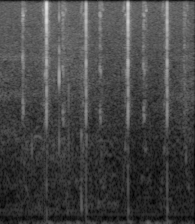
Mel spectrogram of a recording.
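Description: Scissors snip body hair before waxing, in a quick, uneven series of about seven sharp cuts, each a crisp metallic click. No one speaks.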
